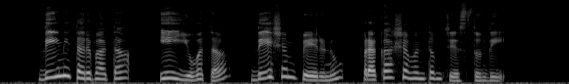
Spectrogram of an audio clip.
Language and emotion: Telugu, neutral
